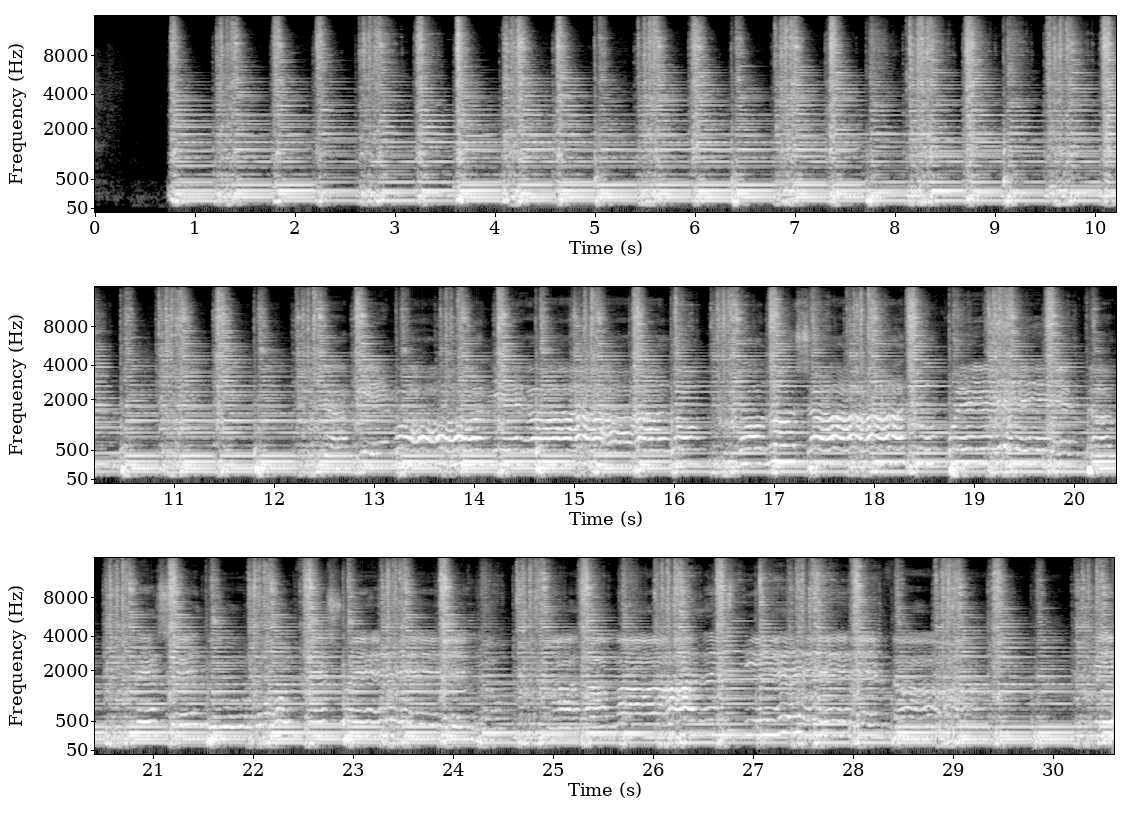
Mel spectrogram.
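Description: Spanish acoustic guitar strummed in a steady chordal rhythm, played 'a golpes' (struck strokes) in the 'por la valenciana' position as accompaniment to a traditional mayo song. About twelve seconds in, an elderly man's voice joins, singing the melody with vibrato over the guitar.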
